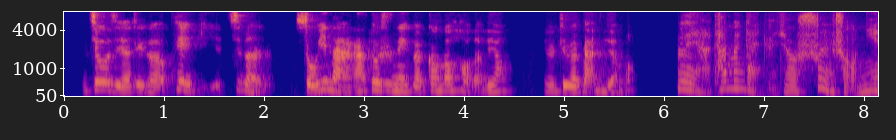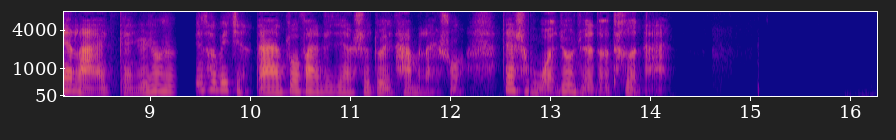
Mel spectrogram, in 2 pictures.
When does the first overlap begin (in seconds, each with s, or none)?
none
